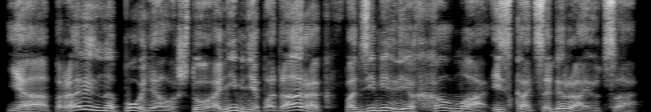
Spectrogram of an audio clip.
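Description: A man's voice: mid-range voice, wildly swooping pitch, a little slow, mellow, breathy edge, no room sound, studio quality, exaggerated voice. Koschei, a man playing a grumbling scheming tsar. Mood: scheming grumble. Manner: grumbling, folksy, self-satisfied. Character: boastful scheming old tsar-sorcerer Koschei.

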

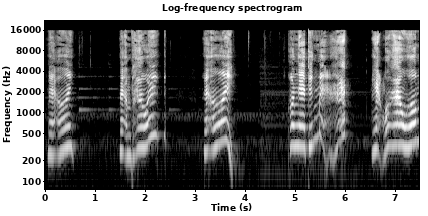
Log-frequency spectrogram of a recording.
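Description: A man voicing a drowned ghostly young daughter-in-law, who lisps and speaks gently. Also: very high-pitched, animated, slow pace, pauses often, big-room sound, faint music behind, voice pushed up, full character voice. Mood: childlike. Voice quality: lisping, mispronouncing. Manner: gentle, soft-spoken.

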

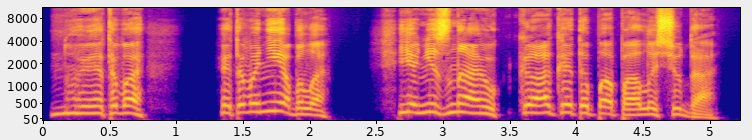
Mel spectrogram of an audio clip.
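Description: Man putting on a shrill frightened noble lady. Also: very slow, no room sound, clean studio sound, heavily acted. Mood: indignant. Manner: high shrill pleading cries.

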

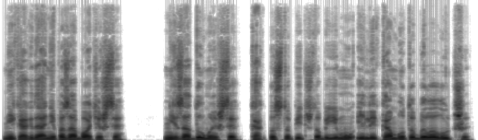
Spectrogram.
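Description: A man reading an audiobook, voicing a furious, bitter young woman who hurls accusations in a shrill voice. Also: a little mellow, clear, resonant tone, no echo, studio quality, lightly acted.

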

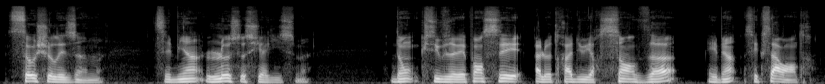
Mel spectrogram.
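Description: A man's voice: mid-range voice, fairly even intonation, measured pace, darkish tone, no echo, studio quality. A man teaching a recorded audio language lesson, patiently spelling words out letter by letter and prompting the listener to answer.

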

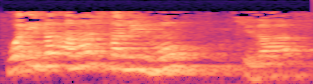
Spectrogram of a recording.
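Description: A man's voice: very high voice, lively intonation, normal speed. A man teaching a live classroom lesson on Arabic word forms, quizzing students and repeating and correcting their answers. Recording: echoey room, distant mic, dull lo-fi, faint noise.

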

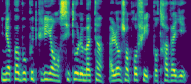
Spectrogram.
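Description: A woman doing a scared village butcher, stammering, pleading, warm mellow voice, storybook reading. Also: mid-range voice, fairly even intonation, brisk, natural voice. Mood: obliging. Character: frightened middle-aged male village butcher.

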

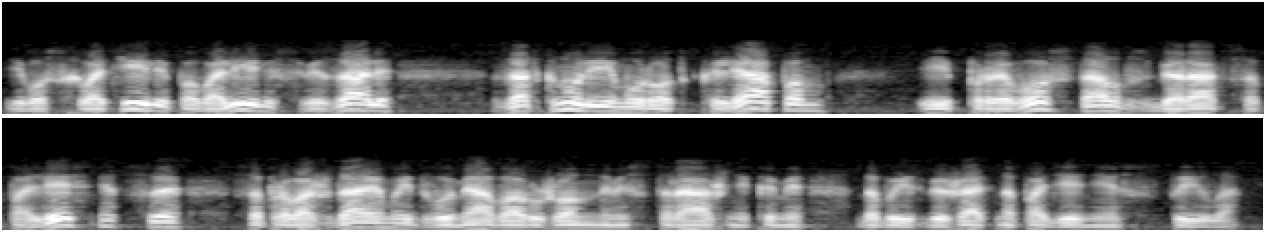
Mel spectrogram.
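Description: A man narrating a historical novel as an audiobook in a measured, expressive reading. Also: sits low, no echo. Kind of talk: scripted narration. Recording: tinny phone-like band, dry.

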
